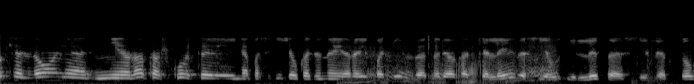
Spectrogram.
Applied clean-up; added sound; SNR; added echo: none; Zipper (clothing); 15 dB; none.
